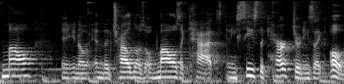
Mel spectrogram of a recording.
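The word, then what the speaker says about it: 猫: Basically, the child doesn't have to remember that the character is pronounced Mao.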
